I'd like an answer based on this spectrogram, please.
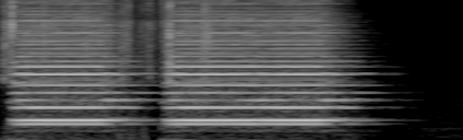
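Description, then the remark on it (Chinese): A car horn outside the window honks twice, a short blast and then a longer sustained one, loud and steady with no voices. “不过窗外响起的喇叭声把我从射精边缘拉了回来。”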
